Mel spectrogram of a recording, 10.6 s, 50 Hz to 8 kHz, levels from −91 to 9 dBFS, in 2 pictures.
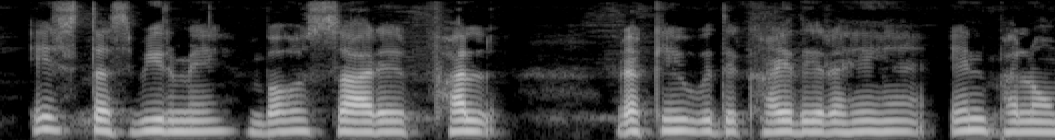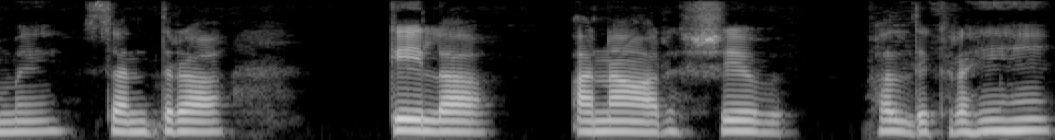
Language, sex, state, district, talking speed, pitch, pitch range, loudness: Hindi, female, Maharashtra, Chandrapur, 115 wpm, 180 Hz, 175-185 Hz, -20 LUFS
